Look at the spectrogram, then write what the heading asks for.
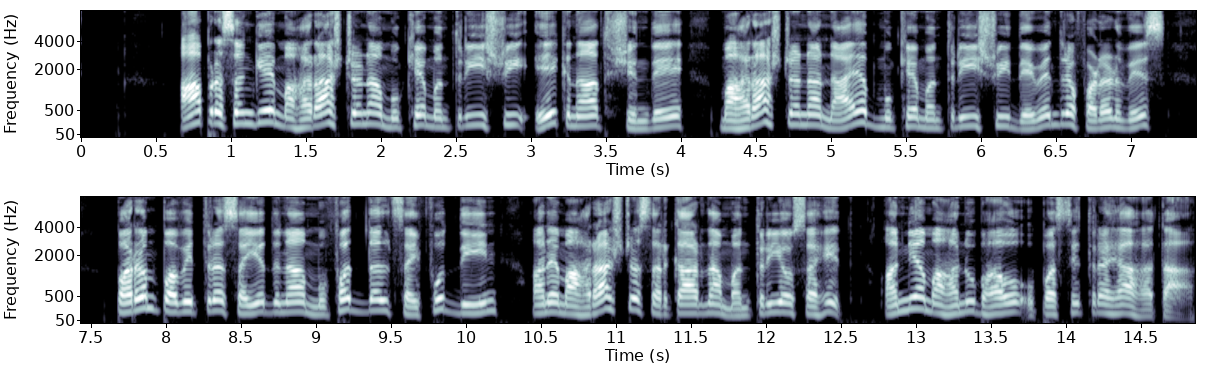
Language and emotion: Gujarati, neutral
